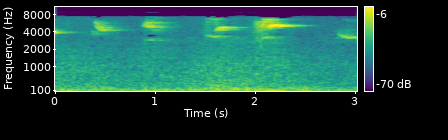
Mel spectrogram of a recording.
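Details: Copper seedeater singing indoors in a living room in the do-re-mi vibrasom style: faint, high, pure whistled notes, some slurred and some steady, spaced about half a second apart over a soft background hiss.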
